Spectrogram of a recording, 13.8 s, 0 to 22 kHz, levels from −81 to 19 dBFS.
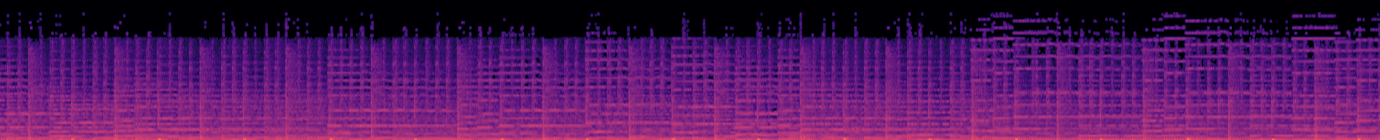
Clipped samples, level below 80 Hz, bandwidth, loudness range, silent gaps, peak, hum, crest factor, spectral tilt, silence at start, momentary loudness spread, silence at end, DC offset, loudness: under 0.1%; -30 dBFS; over 20 kHz; 1 LU; none; -4 dBFS; none; 20 dB; -4 dB/octave; 0 s; 3 LU; 0 s; under 0.1%; -24 LUFS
